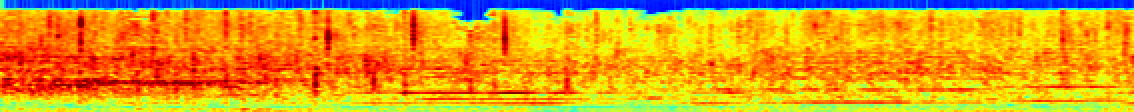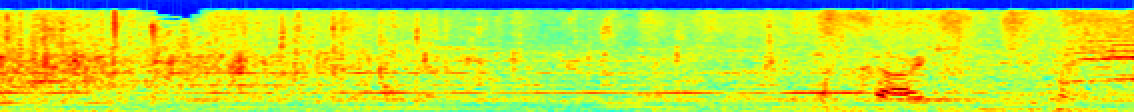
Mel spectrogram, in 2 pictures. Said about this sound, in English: Let's give a round of applause as we invite fellow cornerback Otis Smith, safeties Lawyer Malloy and Rodney Harrison to the stage.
